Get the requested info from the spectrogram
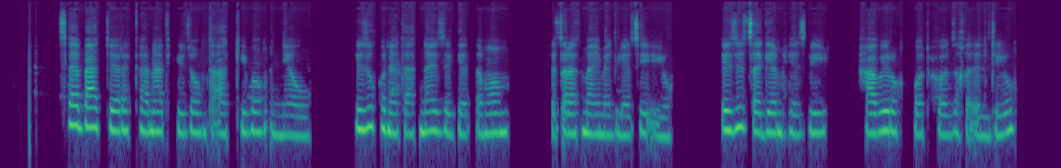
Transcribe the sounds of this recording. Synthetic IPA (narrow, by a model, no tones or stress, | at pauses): sɐβat̪̚d͡ʒɐɾɐkʰːanat̪ħizo̞mt̪ʰɐʔakʰːiβo̞mɨnːiɐwu | ʔɨzikunɐt̪ʰat̪najzɐɡɐt̪ʼɨmo̞m | ħɨt͡sʼɾɐt̪majmɐɡlɐt͡sʼiʔɨ̰jːu | ʔɨzit͡sʼɐɡɐmhɨzbi | ħaβiɾuxɨ̥fɐt̪ħozɨxɨ̰ʔɨ̰ld̪ɨjːu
